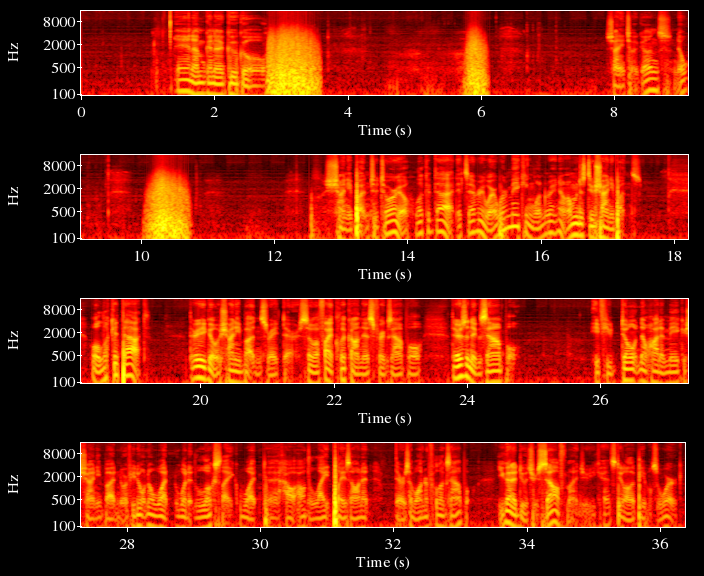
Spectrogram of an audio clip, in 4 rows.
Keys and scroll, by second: 3.0-4.0 typing, 5.2 BackSpace, 6.2 t, 6.7 h, 10.8 n, 14.1 Down.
